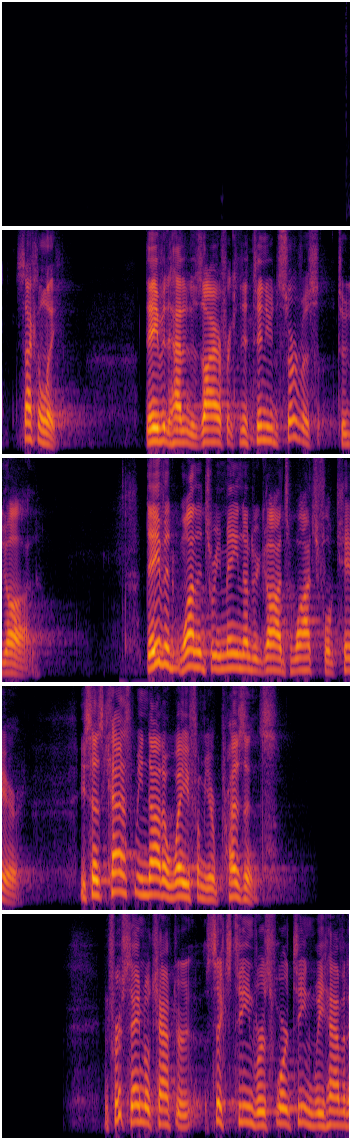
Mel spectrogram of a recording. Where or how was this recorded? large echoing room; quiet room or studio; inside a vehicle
large echoing room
